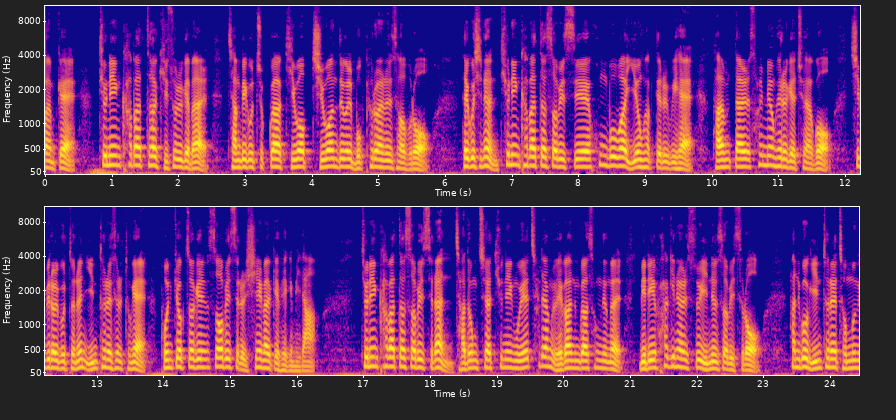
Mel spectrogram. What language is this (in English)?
Korean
